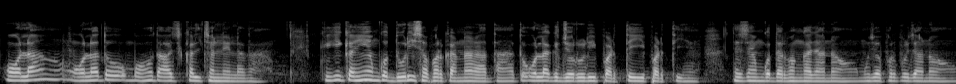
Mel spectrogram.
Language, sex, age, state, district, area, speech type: Hindi, male, 18-30, Bihar, Muzaffarpur, urban, spontaneous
